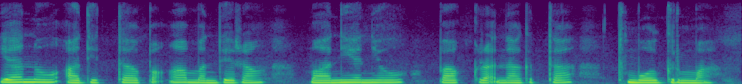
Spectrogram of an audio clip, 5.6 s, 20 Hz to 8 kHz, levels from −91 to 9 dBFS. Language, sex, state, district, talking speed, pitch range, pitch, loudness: Garo, female, Meghalaya, North Garo Hills, 95 wpm, 205-225 Hz, 215 Hz, -16 LUFS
